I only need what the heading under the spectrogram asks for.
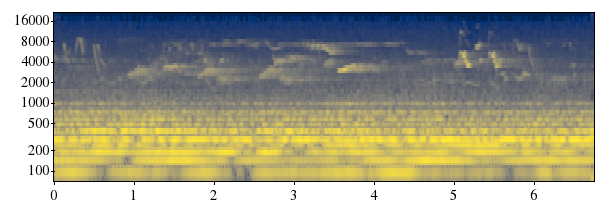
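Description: Birds chirp and twitter throughout, quick high calls darting in and out above a steady, humming background drone, with no talking.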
